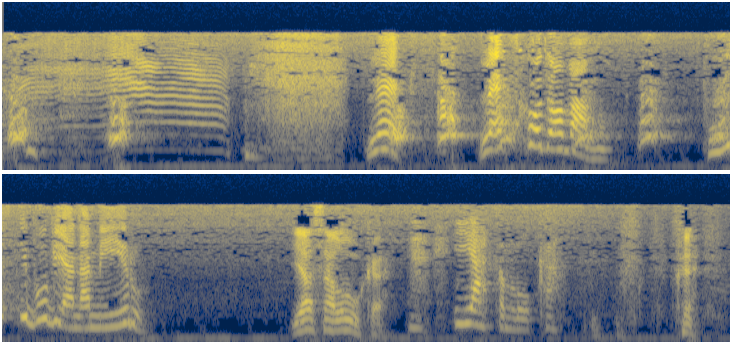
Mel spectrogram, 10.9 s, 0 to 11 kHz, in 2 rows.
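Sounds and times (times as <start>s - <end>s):
frightened cat meowing: 0.0s - 1.8s
speech: 2.8s - 4.6s, 5.3s - 6.6s, 7.6s - 9.7s, 10.6s - 10.9s.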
